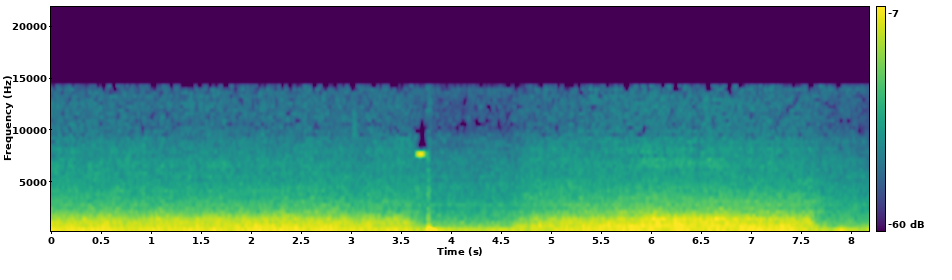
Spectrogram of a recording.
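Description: Car engine idling with a high-pitched whir from a worn clutch release (throw-out) bearing while the clutch pedal is held down, the noise the mechanics confirm as a failing release bearing. The whir fades about three seconds in as the pedal is let up, with a click, comes back about a second later when the pedal is pressed again, and stops shortly before the end.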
